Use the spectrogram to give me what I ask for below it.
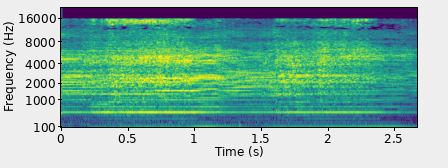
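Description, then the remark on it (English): Electric hair clippers buzz steadily with a strong low hum and bright tonal whine, holding an even, continuous drone with no talking over it. “You hear that noise? Fritz, we getting into the barber chair now.”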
